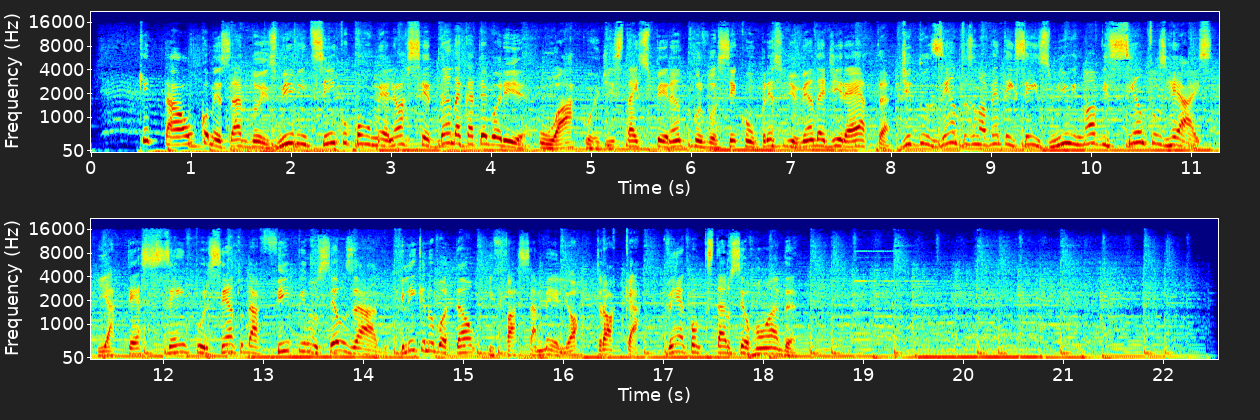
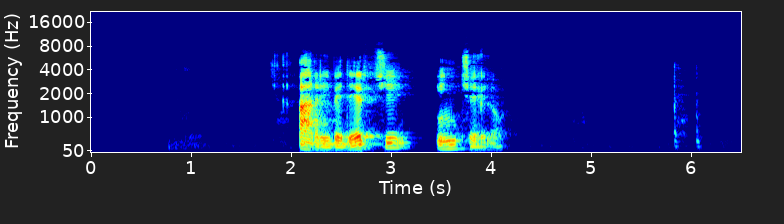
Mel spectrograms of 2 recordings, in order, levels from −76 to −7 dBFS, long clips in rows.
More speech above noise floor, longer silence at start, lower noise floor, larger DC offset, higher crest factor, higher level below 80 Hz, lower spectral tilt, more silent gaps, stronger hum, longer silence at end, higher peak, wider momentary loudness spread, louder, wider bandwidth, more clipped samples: second, 23 dB vs 52 dB; second, 0.1 s vs 2.1 s; second, -37 dBFS vs -77 dBFS; neither; second, 14 dB vs 28 dB; first, -24 dBFS vs -66 dBFS; about the same, -4.5 dB/octave vs -4 dB/octave; neither; neither; second, 0.1 s vs 2.4 s; about the same, 0 dBFS vs 0 dBFS; second, 10 LU vs 18 LU; first, -15 LUFS vs -24 LUFS; first, 17 kHz vs 9.4 kHz; neither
